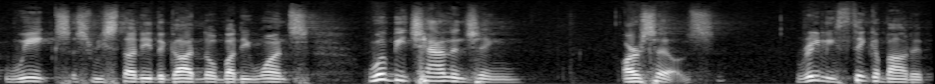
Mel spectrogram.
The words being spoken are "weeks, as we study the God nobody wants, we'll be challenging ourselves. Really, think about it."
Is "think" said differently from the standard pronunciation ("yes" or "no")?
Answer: no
